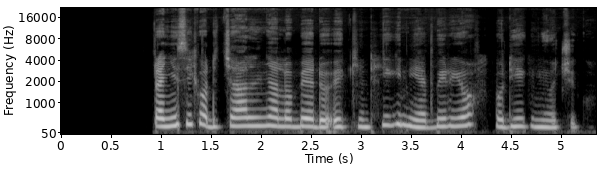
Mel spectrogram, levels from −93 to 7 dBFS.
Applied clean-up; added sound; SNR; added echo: neural mask model DeepFilterNet 3.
